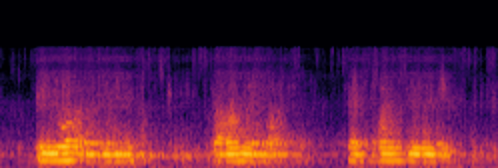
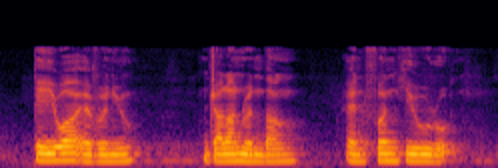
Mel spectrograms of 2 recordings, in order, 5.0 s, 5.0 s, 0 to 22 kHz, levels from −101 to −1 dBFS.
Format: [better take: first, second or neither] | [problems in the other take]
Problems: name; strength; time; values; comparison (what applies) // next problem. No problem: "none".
second | noise reduction (neural separator model SepFormer DNS4)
